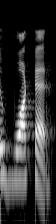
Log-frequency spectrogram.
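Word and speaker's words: water: अगर आप वाटर को वाटर बोले यानी वी की तरह प्रोनाउंस करें तो आपकी प्रोनंसिएशन ठीक नहीं रहती। आप वाटर को क्या कर देंगे? बटर कर देंगे।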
